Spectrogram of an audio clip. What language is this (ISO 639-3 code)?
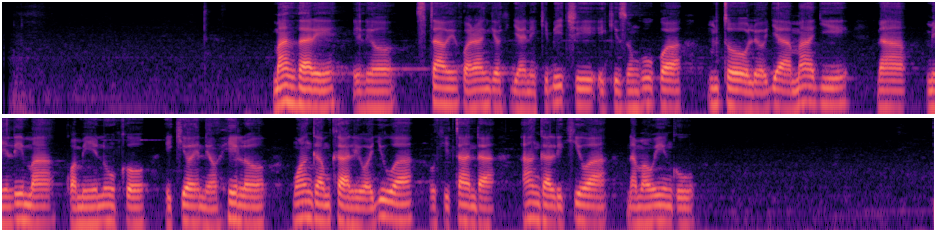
swa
